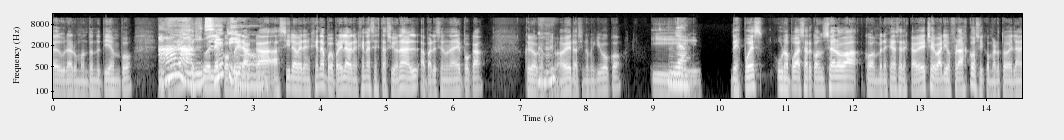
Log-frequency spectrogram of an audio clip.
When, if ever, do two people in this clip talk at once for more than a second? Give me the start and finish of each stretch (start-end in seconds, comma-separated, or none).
1.6-3.3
